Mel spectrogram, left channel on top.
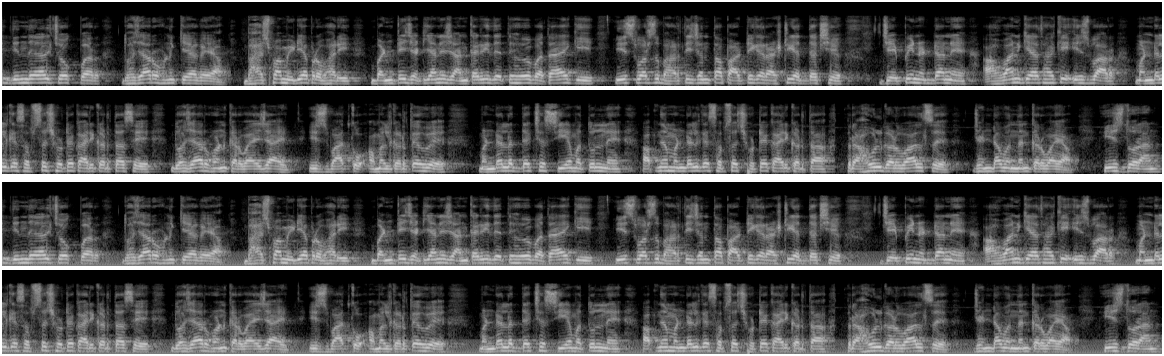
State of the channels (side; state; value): right; noise; hum, 17 dB below the sound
